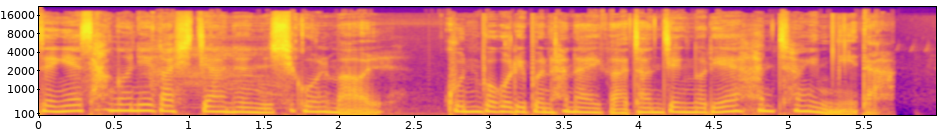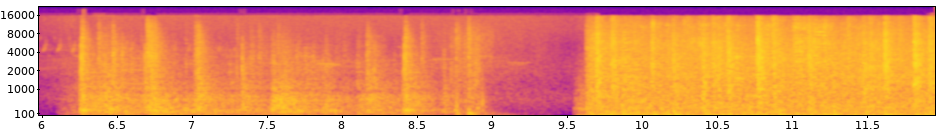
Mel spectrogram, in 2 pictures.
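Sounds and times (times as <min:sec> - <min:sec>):
speech: 0:00.0 - 0:05.7
train carrying tanks clattering: 0:06.2 - 0:11.9.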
